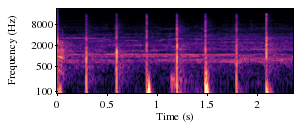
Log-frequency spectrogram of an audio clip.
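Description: Hands clapping in a steady rhythm, about three claps a second, heard over a video call.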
